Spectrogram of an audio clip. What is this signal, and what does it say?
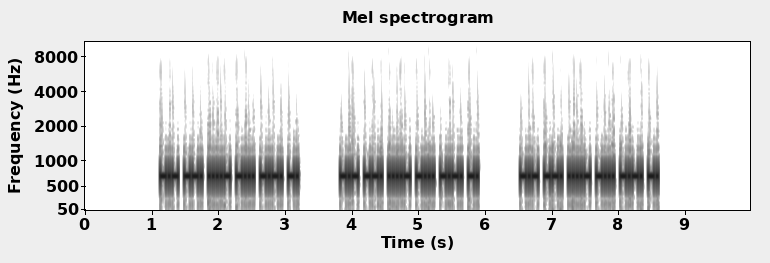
Morse code, heard as a keyed tone, about 40 wpm, 700 Hz. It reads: KG4BCN KG4BCN KG4BCN
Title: USA Call Signs - 6 Characters - Repeated 3x - 40wpm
